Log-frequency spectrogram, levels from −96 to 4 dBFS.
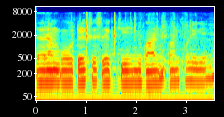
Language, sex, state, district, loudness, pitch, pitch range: Chhattisgarhi, male, Chhattisgarh, Bastar, -17 LUFS, 125 Hz, 120-130 Hz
